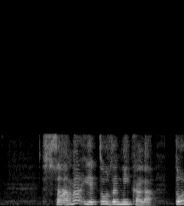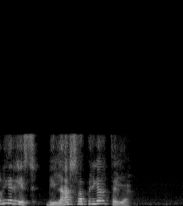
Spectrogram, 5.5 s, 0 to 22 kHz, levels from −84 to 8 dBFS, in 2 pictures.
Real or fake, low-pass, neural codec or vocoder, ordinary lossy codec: fake; none; codec, 16 kHz, 4 kbps, FreqCodec, smaller model; none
